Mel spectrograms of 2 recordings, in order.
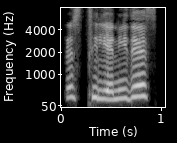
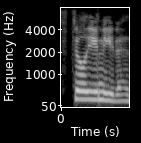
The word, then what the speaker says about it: Stylianides: Here we are with Stylianides. How do you pronounce it? That's exactly right. Stylianides.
